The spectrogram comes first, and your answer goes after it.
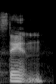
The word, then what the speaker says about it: Staunton: my mind because like people from the north would always call it staunton and i'm like well no we say it stanton and they're like no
